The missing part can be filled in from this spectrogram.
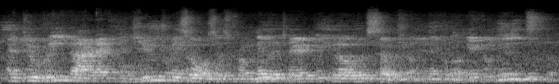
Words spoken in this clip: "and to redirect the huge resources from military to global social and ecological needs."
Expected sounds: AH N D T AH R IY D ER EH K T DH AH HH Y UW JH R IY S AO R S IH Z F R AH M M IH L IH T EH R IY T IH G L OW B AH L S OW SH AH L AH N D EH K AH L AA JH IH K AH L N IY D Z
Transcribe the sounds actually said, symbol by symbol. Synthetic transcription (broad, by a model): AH N T AH R IY D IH EH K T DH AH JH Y UW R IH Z AO R S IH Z F R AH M M IH L IH T EH R IY T IH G L OW AH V S OW SH AH L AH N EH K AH N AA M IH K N IY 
